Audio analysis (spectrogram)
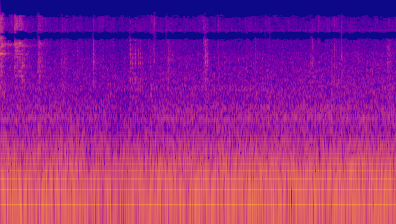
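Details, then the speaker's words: Nissan Sentra ECCS driving after front caliper overhaul and drum brake cylinder replacement, engine temperature good and not overheating; smooth even low exhaust rumble, quiet drive and pleasant muffler note, no knocks, rattles or whine; ride harsh from worn shocks. "tahimik naman siya i-drive. Sarap nung tunog ng muffler."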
